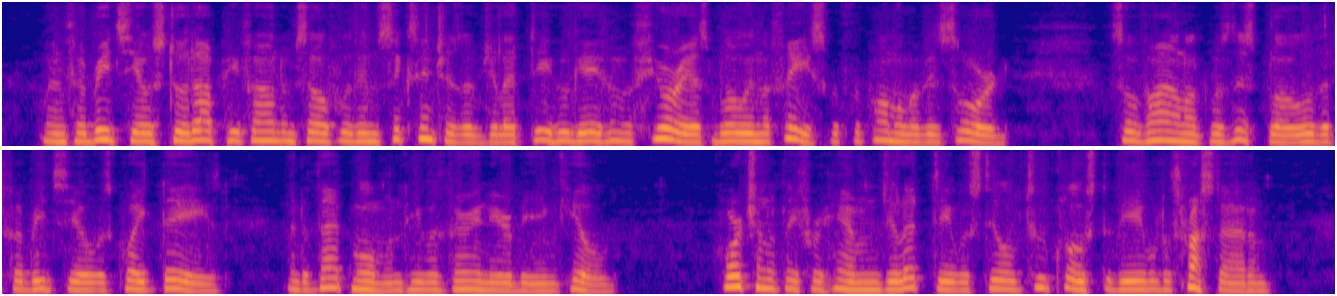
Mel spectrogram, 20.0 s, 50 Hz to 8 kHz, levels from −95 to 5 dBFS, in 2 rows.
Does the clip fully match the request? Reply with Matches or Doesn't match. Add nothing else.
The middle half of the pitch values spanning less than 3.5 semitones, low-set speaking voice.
Doesn't match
